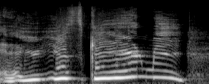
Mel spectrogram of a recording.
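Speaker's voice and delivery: high, loud, cowardly, utterly whining voice. Mocking a man whose voice the listeners can hear, imitating a whiny voice. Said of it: "Do you hear the utter whine?".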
